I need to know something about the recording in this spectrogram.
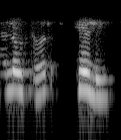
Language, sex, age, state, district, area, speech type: Kannada, female, 18-30, Karnataka, Shimoga, rural, conversation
